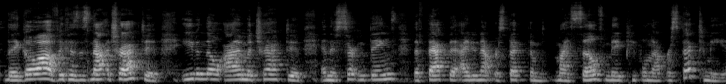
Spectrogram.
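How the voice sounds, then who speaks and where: A woman in her late thirties, a livestreamer chatting casually and animatedly with her viewers. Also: medium pitch. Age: 30s. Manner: chatty, animated, reacts to chat. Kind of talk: casual chat to a live chat. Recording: echoey room.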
